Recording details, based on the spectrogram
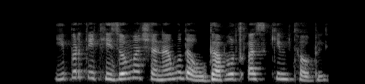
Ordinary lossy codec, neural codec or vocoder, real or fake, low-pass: MP3, 48 kbps; none; real; 7.2 kHz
